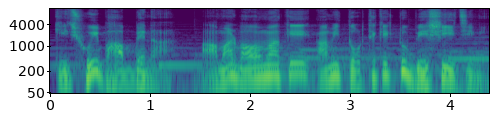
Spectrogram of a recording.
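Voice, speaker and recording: Audio drama role: reassuring, plain-spoken young fiancé, very varied intonation, firm, over a music bed. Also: male voice, on the low side, big pitch swings, moderate pace. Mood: firm, protective. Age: young adult. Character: supportive, reassuring young man, the woman's fiancé. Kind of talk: audio drama acting in intimate dialogue. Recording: prominent music bed under the voice.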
